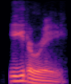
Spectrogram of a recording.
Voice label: "eatery", American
